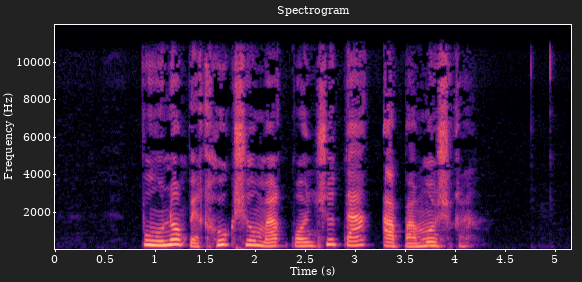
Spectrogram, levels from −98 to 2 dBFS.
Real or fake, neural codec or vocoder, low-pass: real; none; 10.8 kHz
